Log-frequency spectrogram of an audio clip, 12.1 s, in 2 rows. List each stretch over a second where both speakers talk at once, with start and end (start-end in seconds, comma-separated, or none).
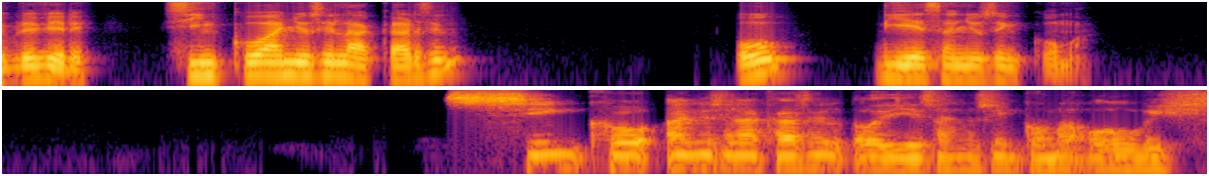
none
